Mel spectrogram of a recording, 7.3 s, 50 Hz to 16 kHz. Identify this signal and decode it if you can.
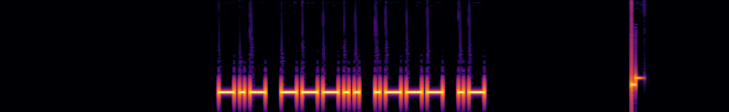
Morse code, heard as a keyed tone, about 22 wpm, 700 Hz. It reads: K8JA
